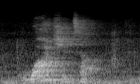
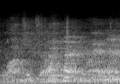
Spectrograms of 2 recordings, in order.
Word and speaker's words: Ouachita: Ouachita. Okay, I knew I was going to mess it up. Okay, Ouachita. Later, it's spelled Q-U-A.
